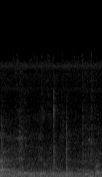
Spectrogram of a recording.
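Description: Pause between sentences: faint room tone of a large hall, with a few faint clicks about halfway through.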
